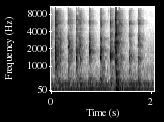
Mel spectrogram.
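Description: Fork whisking Yorkshire pudding batter in a glass jug: quick, even clicks of the fork against the glass, about six a second, stopping just before the end.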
